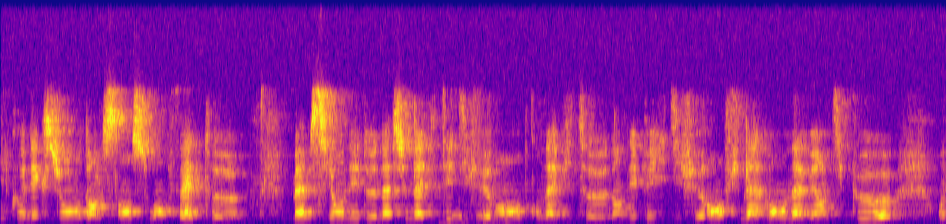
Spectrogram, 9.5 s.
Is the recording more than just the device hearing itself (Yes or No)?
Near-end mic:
Yes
